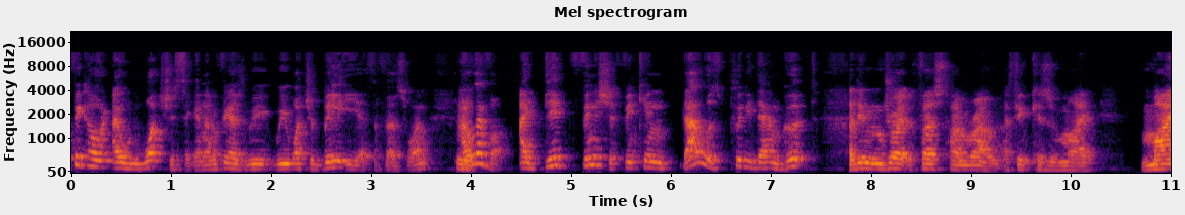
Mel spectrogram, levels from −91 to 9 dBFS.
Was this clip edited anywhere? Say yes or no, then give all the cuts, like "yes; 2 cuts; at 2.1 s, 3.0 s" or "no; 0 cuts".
yes; 1 cut; at 7.8 s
